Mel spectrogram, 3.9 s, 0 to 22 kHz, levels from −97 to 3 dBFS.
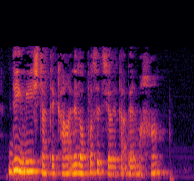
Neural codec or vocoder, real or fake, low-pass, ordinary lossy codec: none; real; 10.8 kHz; MP3, 32 kbps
